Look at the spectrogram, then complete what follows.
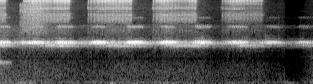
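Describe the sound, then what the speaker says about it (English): Dense tropical forest chorus at night, dominated by a loud, steady insect and cricket drone with pulsing high-pitched trills that swell and drop in regular bursts, close and continuous with no voices. "Jungle sounds, wow."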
